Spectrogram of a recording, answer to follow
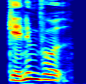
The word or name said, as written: gennemvåd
